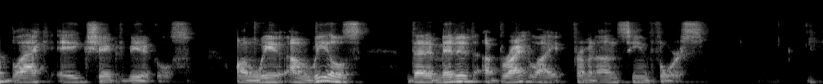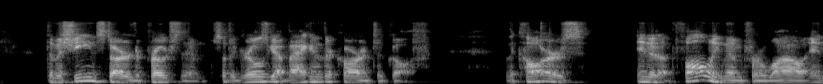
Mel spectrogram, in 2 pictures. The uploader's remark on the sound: On this episode we had to record over Skype so with that being said we apologize for a lesser sound quality.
